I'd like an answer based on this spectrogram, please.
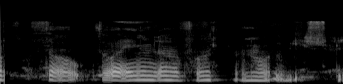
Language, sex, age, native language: Icelandic, male, 18-19, Icelandic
